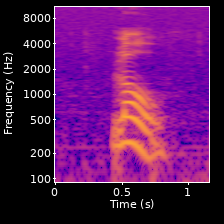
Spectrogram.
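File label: "lou", fourth tone, chinese pinyin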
